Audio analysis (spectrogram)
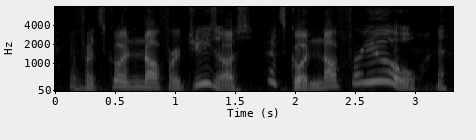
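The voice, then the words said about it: Impression of Father Crappy. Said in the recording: “to borrow from Father Crappy ... It's a good impersonation.”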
